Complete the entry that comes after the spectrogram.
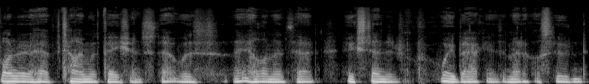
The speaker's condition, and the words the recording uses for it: Parkinson's disease. I used to have a decent voice. Now it's kind of fuzzy.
